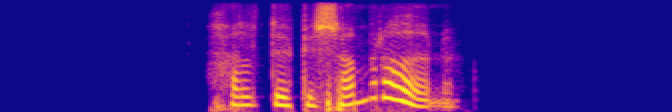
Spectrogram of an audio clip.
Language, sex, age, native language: Icelandic, female, 40-49, Icelandic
